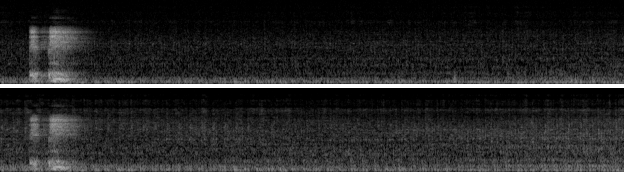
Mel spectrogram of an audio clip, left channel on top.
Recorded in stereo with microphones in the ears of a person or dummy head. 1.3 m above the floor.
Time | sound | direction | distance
0.3 | a cough | 10° left (ahead or behind) | 1.2 m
